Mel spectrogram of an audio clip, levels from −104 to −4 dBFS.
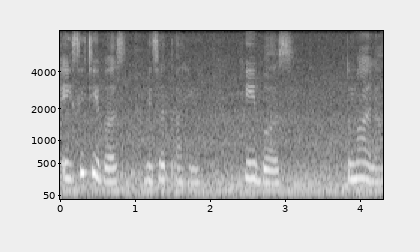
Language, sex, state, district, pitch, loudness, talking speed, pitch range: Marathi, female, Maharashtra, Chandrapur, 240 Hz, -19 LUFS, 125 wpm, 205-255 Hz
